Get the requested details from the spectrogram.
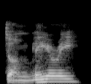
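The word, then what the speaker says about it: Dún Laoghaire: to seaside towns like Dunleary in the south, which if you try to look it up, just use Google Maps and zoom in, but because it's spelled Dún Laogahe. So just remember the DUN part.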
